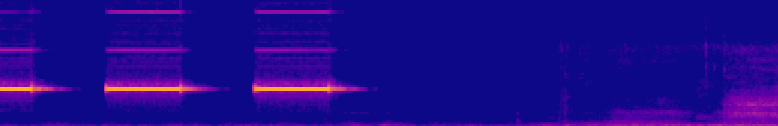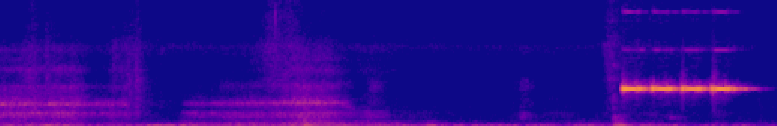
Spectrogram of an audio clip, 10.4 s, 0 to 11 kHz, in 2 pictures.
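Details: New Kidde smoke/carbon monoxide detector, replacing 12-year-old FireX units, on test: loud shrill beeps around 3.3 kHz in bursts of three, a pause, then repeating, with other chirping in the background; sounding normally.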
